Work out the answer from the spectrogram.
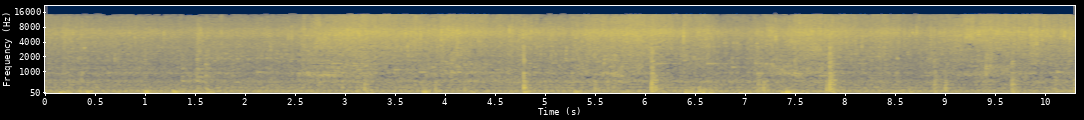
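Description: Raw chicken pieces sizzling in hot oil and masala in a nonstick pot, being stirred and turned with a spatula, with a few sharp scrapes and knocks of the spatula against the pot. The chicken is being fried so that its water cooks off.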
